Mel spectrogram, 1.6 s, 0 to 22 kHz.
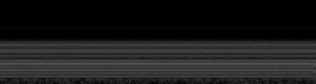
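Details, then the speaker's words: Acoustic stimulator mode of a Bistos BT-220C fetal Doppler (AST settings 75 and 100) being demonstrated: a steady, harsh buzzing tone lasting about 1.5 seconds. "Ini untuk membangunkan channel ya."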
